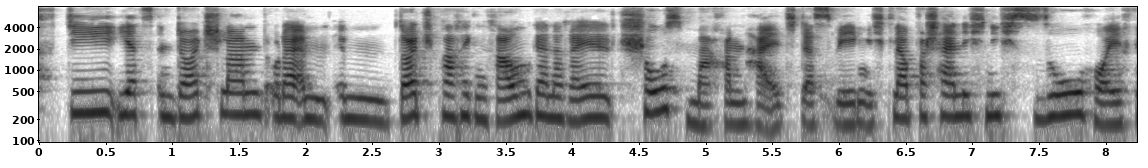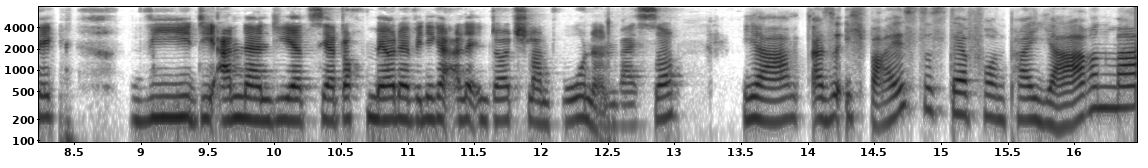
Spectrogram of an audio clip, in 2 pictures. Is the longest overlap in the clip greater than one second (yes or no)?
no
